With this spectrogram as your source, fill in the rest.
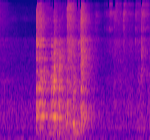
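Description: Dishes, pots and utensils being washed in a home kitchen: a burst of clattering metal and ceramic knocks with running-water hiss, loud and close, then fading to quieter handling.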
